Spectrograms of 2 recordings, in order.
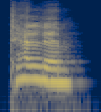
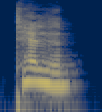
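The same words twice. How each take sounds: First: High and louder, final; high, forceful order; loud command. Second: High, firm command; high, clipped firmness; stern order. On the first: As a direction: slam the order down. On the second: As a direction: lay down the order. Amandine ordering. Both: Acted.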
